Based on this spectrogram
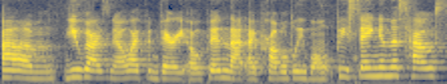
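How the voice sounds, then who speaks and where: This woman speaks with a Canadian accent. Her pace is fairly slow and her intonation fairly even. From Canada, Toronto area. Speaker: lifestyle vlogger. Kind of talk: casual vlog chat to camera. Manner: chatty, with many fillers.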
